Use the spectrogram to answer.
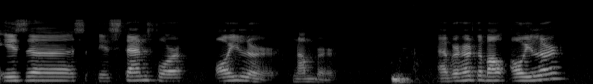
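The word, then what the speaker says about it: Euler: I I I is a it stands for Oiler number ever heard about Oiler Max Oiler ever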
